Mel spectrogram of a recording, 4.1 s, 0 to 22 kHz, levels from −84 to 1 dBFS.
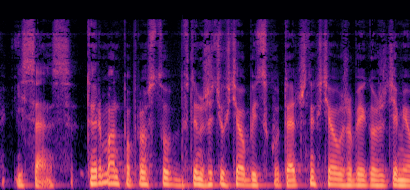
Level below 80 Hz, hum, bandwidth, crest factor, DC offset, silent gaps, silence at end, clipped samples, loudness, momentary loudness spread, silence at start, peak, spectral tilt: -50 dBFS; none; 15 kHz; 16 dB; under 0.1%; none; 0 s; under 0.1%; -18 LUFS; 5 LU; 0 s; -2 dBFS; -6.5 dB/octave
